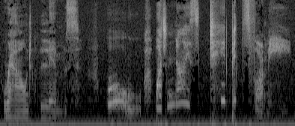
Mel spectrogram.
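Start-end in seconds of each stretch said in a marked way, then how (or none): 2.2-5.8 high, drawn-out witchy murmur; murmuring witch. A narrator's reading. Witch gloats over the sleeping children, murmuring. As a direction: murmur it greedily, high and slow. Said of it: "murmured she".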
